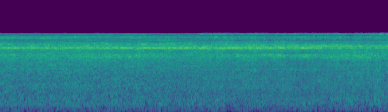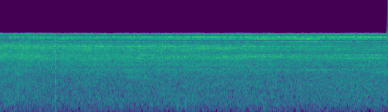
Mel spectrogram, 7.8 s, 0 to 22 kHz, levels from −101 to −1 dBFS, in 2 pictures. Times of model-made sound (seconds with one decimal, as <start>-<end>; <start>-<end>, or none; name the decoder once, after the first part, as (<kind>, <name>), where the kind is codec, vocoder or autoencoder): 2.0-4.3 (codec, HILCodec)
